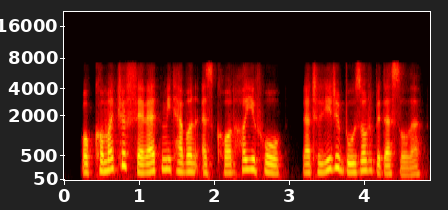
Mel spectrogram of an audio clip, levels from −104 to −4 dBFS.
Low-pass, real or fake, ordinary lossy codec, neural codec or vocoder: 7.2 kHz; fake; AAC, 48 kbps; codec, 16 kHz, 0.2 kbps, FocalCodec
